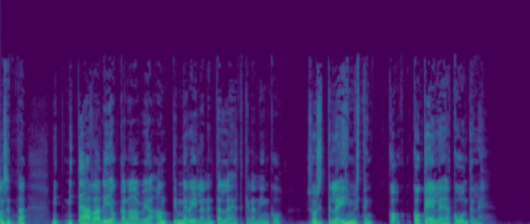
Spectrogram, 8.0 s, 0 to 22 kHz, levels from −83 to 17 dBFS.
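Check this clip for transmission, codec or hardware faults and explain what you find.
No faults found.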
